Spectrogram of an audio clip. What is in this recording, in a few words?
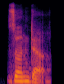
"zonda", Indian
